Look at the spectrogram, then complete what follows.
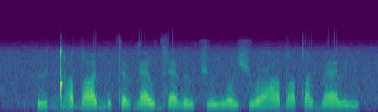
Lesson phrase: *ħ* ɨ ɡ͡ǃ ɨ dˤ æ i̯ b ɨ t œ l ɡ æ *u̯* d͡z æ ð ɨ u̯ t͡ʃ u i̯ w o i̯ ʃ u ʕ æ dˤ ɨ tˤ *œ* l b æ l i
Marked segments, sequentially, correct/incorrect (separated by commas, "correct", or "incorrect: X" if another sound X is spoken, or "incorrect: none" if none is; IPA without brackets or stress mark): incorrect: h, correct, correct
